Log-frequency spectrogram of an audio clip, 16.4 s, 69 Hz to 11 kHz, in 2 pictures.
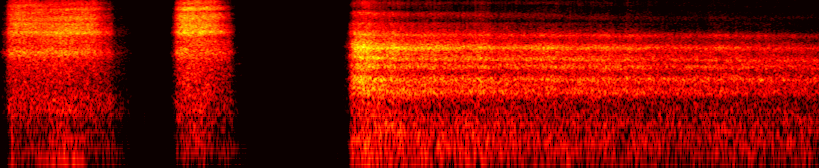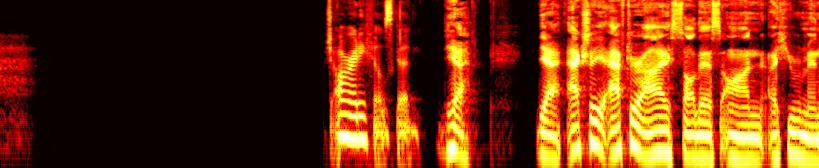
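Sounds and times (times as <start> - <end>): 
long steady exhale in a breathing exercise: 0.0 - 2.4, 3.4 - 9.0
two quick inhales in a breathing exercise: 0.0 - 2.4, 3.5 - 8.7, 13.1 - 13.4
speech: 11.5 - 16.3.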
